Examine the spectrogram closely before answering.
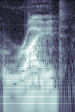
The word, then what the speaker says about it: right: So for instance, we have words like right, which is closely related to the German word Recht, das Recht. The GH in English is no longer pronounced, but it's still there.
